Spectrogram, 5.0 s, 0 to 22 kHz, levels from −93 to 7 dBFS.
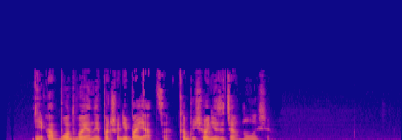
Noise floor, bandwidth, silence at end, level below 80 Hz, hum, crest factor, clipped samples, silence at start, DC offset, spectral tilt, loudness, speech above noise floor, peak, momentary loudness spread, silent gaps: -73 dBFS; 11.5 kHz; 1.7 s; -58 dBFS; none; 24 dB; under 0.1%; 0.45 s; under 0.1%; -4 dB/octave; -30 LUFS; 43 dB; -8 dBFS; 10 LU; none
